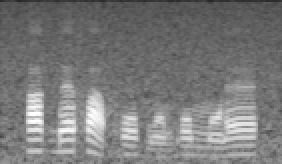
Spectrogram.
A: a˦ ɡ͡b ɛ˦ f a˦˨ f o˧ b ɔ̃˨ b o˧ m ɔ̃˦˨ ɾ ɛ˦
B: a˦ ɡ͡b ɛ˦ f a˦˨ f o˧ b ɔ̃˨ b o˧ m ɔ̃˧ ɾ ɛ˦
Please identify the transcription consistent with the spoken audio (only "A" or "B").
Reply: B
